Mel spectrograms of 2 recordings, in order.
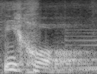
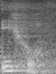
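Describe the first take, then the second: First: The J is strong, guttural and rasping. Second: The J is soft and barely audible. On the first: "la dicen bien fuerte, bien gutural, con bastante fricción" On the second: "decimos la J muy sorda, no se escucha casi"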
